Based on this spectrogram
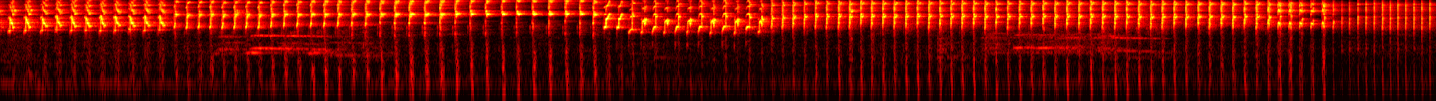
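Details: A fighter lovebird in long ngekek song that provokes other lovebirds to answer, with unbroken rapid high chattering for fourteen seconds, shifting in tone partway through, and faint lower chirps beneath.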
